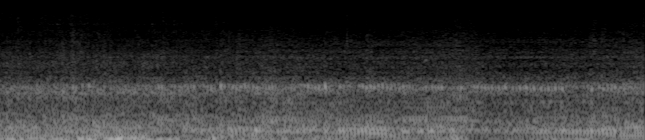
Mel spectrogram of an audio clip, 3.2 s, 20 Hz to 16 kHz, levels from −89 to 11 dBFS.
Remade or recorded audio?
remade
